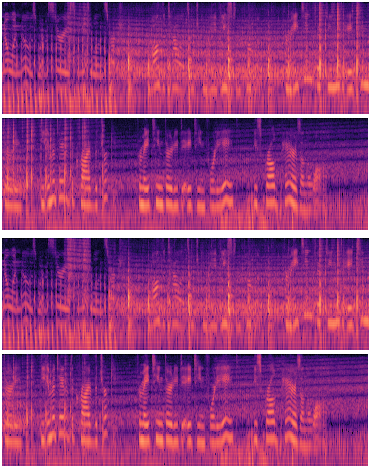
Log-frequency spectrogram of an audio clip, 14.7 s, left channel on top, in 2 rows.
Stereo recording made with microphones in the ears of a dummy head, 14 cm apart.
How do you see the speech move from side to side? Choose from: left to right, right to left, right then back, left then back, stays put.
left to right.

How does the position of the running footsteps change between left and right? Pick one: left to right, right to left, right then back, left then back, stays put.
right to left.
